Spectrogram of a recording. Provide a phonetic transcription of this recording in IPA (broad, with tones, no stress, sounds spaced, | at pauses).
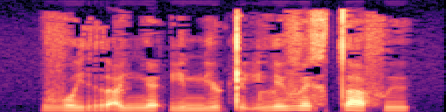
v o˨ i̯ r a̰˨ i̯ ŋ ɛ˨ ʔ i˨ mʲ ə˞˨ ʈ ḭ˨ l ɪ˦ v ɛ˦ x t̪ a˦˨ f ɨ˦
